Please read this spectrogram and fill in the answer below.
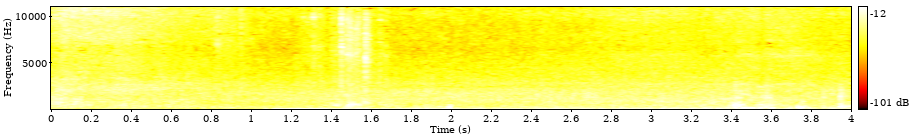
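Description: Car driving: engine and road rumble with wind buffeting the microphone, growing louder about a second in.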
